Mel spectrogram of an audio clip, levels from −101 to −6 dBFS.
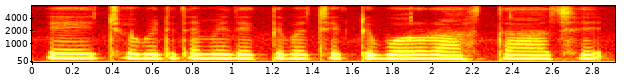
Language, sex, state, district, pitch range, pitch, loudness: Bengali, female, West Bengal, Cooch Behar, 195-220 Hz, 210 Hz, -14 LUFS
